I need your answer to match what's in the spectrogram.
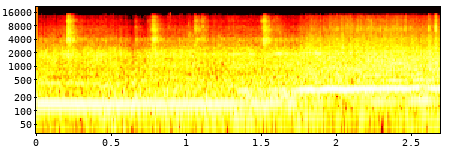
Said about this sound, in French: Beau dépassement pour Blekemolen.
